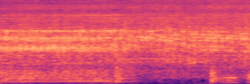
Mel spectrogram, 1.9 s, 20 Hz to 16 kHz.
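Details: Makita 9565CVR 1400W 125 mm variable-speed angle grinder, run at lowest speed, customer says it shakes and lacks power: wavering high motor whine with ratchety rattles and uneven surges instead of a clean spin; faulty armature, needed replacement.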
